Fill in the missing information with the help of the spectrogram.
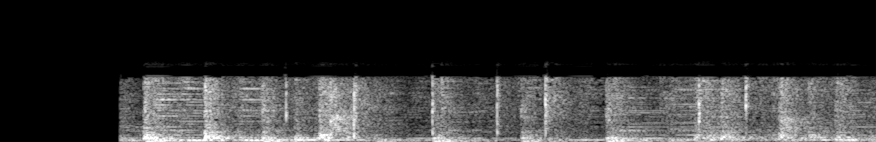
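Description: Live acoustic band music: two acoustic guitars strummed in a steady rhythm with sharp percussive strokes. It starts abruptly about half a second in.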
